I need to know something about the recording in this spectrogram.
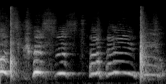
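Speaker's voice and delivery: high, slow laughing exclamation; laughing delight. Acted. Scrooge hears from the children it is Christmas, laughing with delight. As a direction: savour the news with a laugh.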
